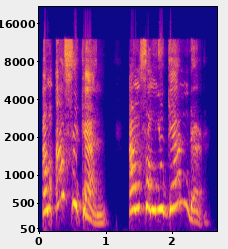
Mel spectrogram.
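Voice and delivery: high, loud, emphatic retold answer; imitating him declaring it loudly; imitated insistent man. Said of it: "He said".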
